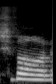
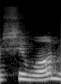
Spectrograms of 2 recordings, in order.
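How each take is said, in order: First: Said in the usual way. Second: Siobhan as "shoo-WAWN", with a w; variant name pronunciation. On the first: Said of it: "really pronounced as Siobhan in, in Ireland". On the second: Shown as a demonstration. Reading a viewer's question about the name, variant pronunciation. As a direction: say Siobhan without the v, "shoo-awn". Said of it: "an unusual pronunciation".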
